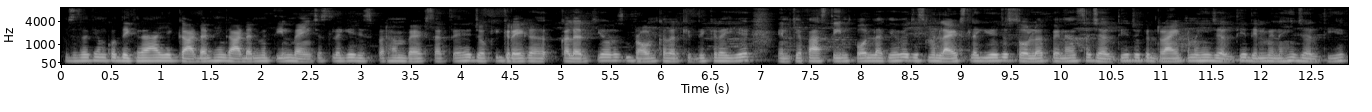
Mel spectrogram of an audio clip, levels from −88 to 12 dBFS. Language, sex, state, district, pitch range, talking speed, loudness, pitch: Hindi, male, Chhattisgarh, Bilaspur, 110-125 Hz, 270 wpm, -27 LUFS, 115 Hz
